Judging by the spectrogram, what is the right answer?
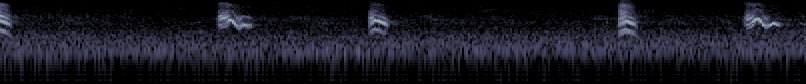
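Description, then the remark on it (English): House sparrow chirping: five short, bright chirps spaced irregularly, clear against a quiet background, with no voices. “Those Disneyland birds were house sparrows. I remember them chirping and begging me for French fries, as is the custom of their kind.”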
